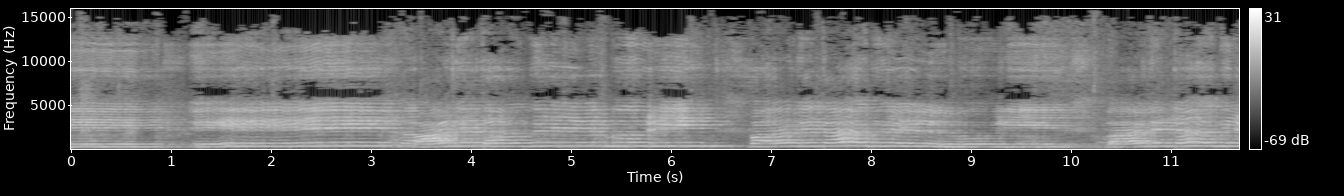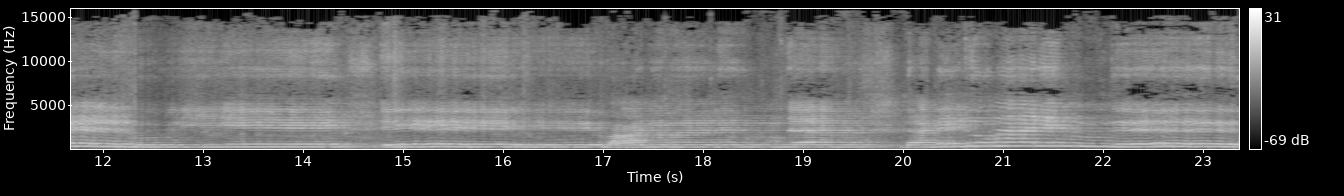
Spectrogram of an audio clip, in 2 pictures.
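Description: Two girls singing a song together into microphones, a single melody of long held notes that glide from pitch to pitch.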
